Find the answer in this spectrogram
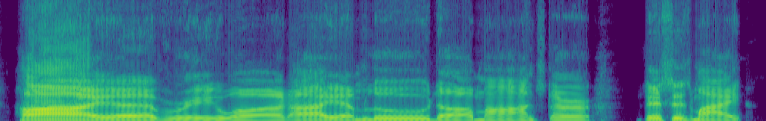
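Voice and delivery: very slow, drawn-out, each word laid out. Mocking how another speaker sounds right now: imitating Lou talking slowly. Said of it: "Lou is talking slow".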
